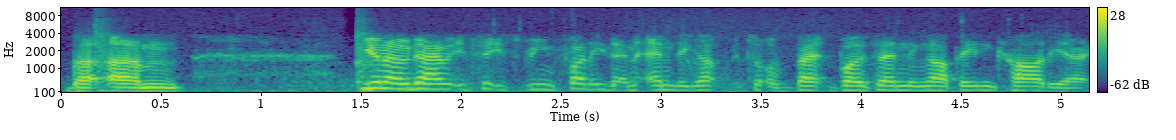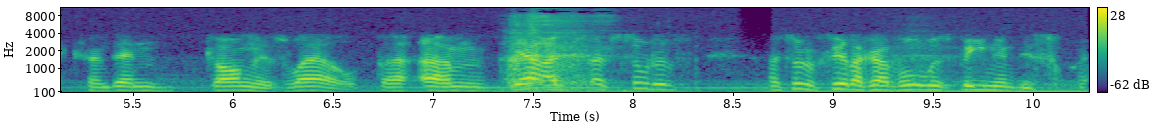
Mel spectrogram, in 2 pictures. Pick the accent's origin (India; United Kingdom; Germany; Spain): United Kingdom; Plymouth, South West England; where I was growing up in Plymouth.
